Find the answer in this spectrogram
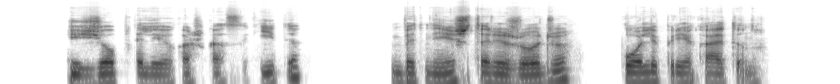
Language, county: Lithuanian, Tauragė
